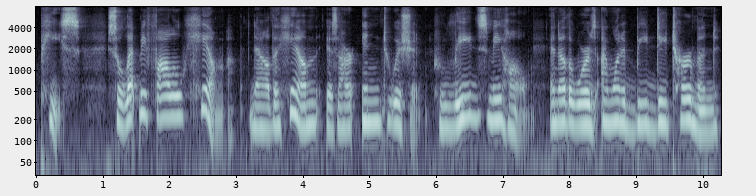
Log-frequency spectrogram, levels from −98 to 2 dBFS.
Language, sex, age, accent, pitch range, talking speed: English, female, 60-79, American, 150-180 Hz, 140 wpm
